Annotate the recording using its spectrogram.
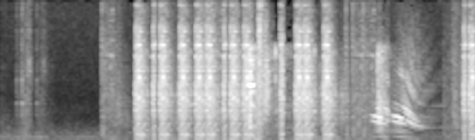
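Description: A rifle fires in rapid shots.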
